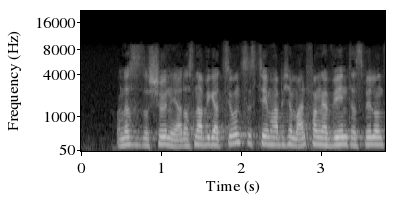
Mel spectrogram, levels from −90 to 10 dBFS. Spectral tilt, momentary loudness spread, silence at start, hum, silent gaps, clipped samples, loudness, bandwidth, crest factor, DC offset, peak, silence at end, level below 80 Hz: -6 dB/octave; 5 LU; 0.45 s; none; none; under 0.1%; -24 LUFS; 9.6 kHz; 16 dB; under 0.1%; -8 dBFS; 0 s; -68 dBFS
